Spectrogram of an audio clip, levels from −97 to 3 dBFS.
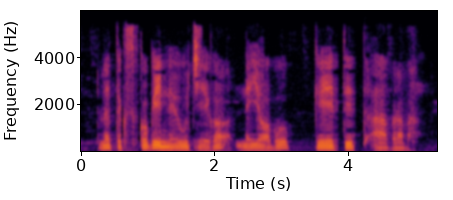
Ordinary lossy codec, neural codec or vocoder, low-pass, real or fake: AAC, 24 kbps; none; 5.4 kHz; real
